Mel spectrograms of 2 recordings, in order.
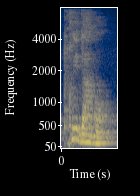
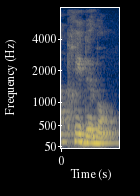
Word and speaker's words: prudemment: Mais même si on a le e, on prononce a comme ici récent, récemment hein, prudemment et non pas prudement. Prudemment.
